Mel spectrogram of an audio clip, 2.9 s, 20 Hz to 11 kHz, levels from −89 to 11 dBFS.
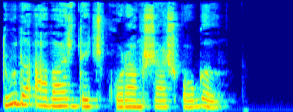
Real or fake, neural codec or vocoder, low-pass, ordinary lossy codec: real; none; 9.9 kHz; AAC, 48 kbps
